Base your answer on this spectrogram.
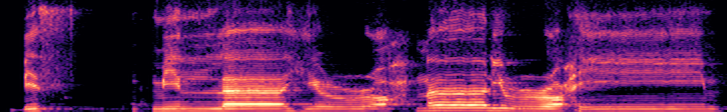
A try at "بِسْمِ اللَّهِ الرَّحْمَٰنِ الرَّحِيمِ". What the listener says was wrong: সফিরের উচ্চারণটা আপনার এই উচ্চারণটা যজদমের সময় স্পষ্ট রাখতে হবে। বিসমিল্লাহ, বিস, বিস।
